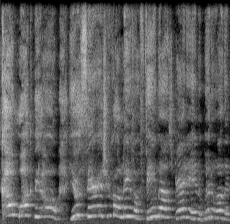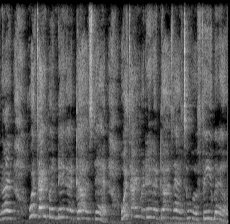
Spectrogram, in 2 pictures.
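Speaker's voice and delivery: high-pitched tearful protest; whiny, hammed-up crying plea. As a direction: re-enact wailing indignantly down the phone. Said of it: "I'm crying".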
